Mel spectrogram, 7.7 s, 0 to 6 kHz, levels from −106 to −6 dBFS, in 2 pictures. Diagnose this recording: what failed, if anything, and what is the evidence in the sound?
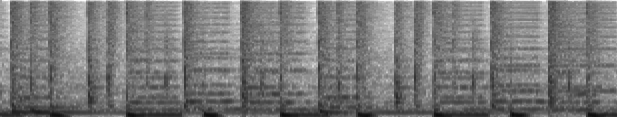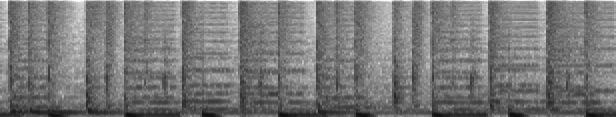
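Aliasing from a sample-rate conversion, consistent with unfiltered downsampling to 12 kHz: throughout, content above 6 kHz folds back as fairly strong gritty, metallic tones.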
